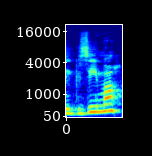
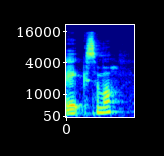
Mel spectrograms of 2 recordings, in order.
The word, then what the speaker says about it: eczema: itchy skin, and it turned out it was eczema or eczema, depending on how you want to pronounce it.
